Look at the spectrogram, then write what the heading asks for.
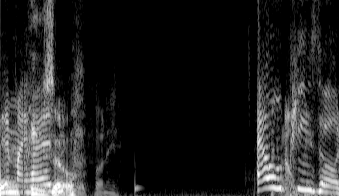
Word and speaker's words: Elpizo: my mind so funny el pizo not ellipso like chat i'm reading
